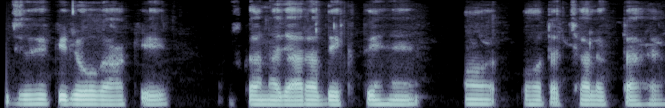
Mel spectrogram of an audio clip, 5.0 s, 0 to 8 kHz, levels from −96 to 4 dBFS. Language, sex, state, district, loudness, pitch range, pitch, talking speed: Hindi, male, Bihar, Jamui, -19 LUFS, 115-125 Hz, 120 Hz, 155 wpm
